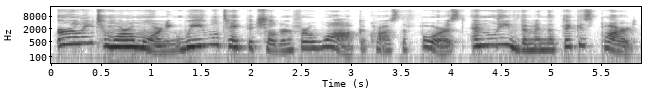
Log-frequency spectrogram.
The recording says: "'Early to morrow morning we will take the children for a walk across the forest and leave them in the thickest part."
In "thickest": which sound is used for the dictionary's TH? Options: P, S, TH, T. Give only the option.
TH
